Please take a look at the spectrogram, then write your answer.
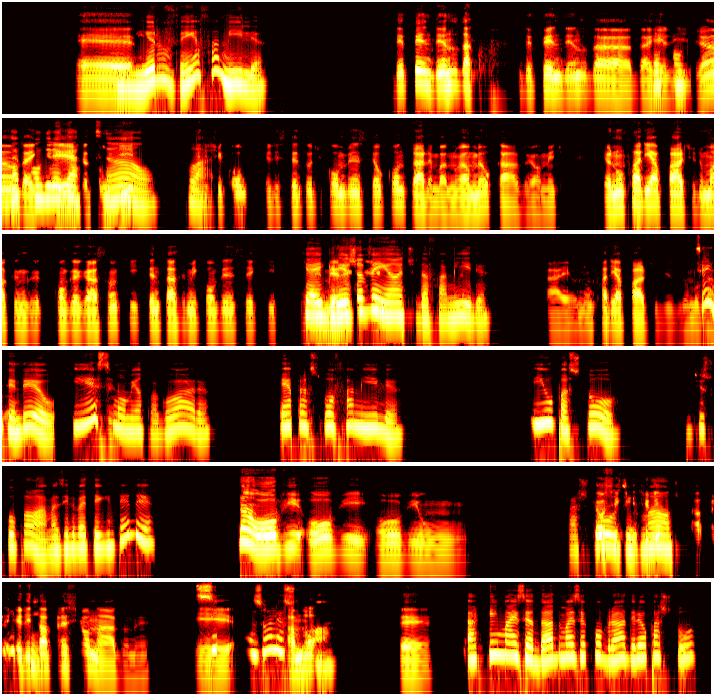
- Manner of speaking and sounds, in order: tapping
- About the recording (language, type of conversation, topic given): Portuguese, advice, Como posso lidar com a desaprovação dos outros em relação às minhas escolhas?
